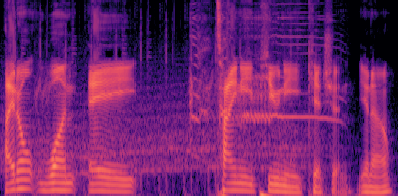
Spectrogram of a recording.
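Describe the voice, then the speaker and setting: A man's voice: mid-range voice, measured pace, noisy background. A young man casually chatting with viewers and reading their messages while streaming a video game. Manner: relaxed, chatty, reading chat aloud. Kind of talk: casual let's-play chat. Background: game music.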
